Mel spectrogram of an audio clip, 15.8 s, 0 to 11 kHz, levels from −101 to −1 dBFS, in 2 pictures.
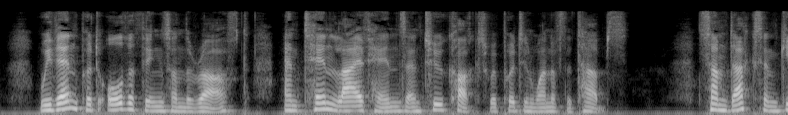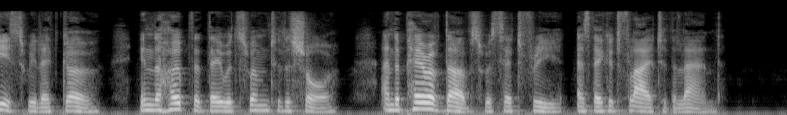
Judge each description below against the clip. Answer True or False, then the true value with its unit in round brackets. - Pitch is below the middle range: True (130 Hz)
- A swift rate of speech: True (210 wpm)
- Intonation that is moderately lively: True (3.8 semitones)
